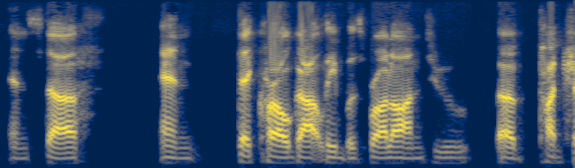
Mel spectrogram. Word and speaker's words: Gottlieb: the writers, like Carl Gottlieb. I don't know if I'm butchering his name wrong. Specifically, they brought him on specifically to make it funnier. Because Gottlieb is the correct pronunciation, so you're good.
